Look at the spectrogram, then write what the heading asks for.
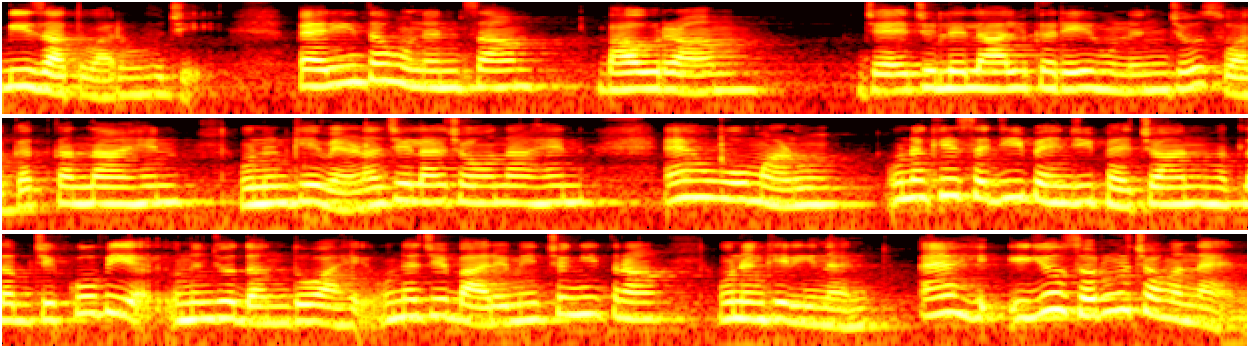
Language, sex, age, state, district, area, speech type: Sindhi, female, 45-60, Maharashtra, Mumbai Suburban, urban, spontaneous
